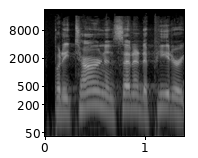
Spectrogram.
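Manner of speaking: ordinary talk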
